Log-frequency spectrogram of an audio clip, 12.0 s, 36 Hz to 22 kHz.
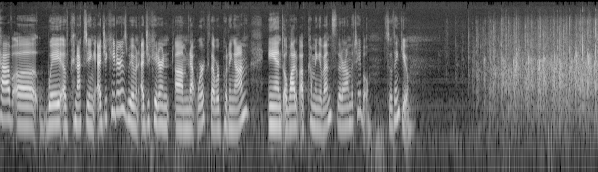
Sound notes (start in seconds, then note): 6.2 applause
